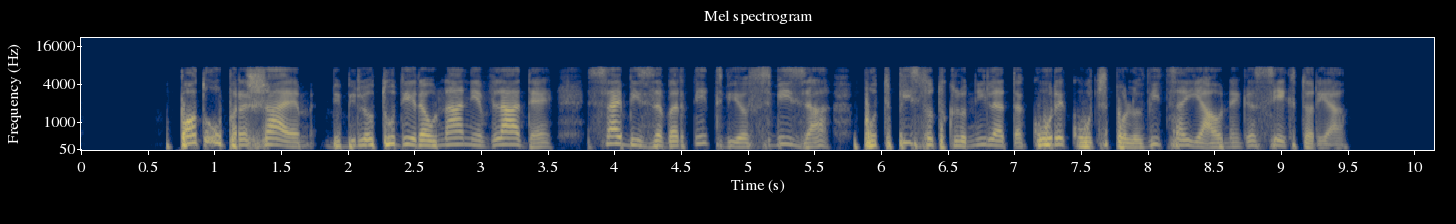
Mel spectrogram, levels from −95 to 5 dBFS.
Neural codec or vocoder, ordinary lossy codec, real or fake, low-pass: codec, 24 kHz, 6 kbps, HILCodec; none; fake; 7.2 kHz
